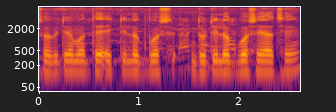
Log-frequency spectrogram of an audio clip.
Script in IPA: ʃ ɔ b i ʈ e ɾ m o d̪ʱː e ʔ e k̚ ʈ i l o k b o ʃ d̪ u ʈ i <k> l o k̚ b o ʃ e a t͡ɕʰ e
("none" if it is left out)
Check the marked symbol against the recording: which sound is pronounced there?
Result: none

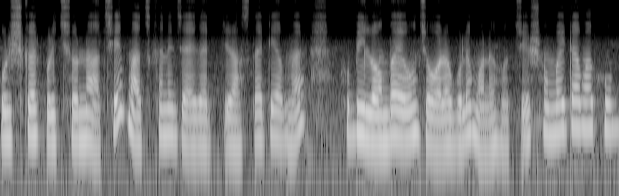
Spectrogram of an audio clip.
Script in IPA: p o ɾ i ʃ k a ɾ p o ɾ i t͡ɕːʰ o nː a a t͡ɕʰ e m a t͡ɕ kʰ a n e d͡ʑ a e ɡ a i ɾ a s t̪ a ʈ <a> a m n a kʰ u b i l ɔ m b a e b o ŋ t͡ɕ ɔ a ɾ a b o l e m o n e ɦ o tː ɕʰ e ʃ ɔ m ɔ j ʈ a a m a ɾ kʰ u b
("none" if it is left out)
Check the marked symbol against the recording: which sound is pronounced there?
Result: i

